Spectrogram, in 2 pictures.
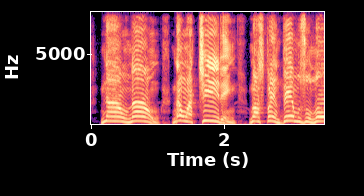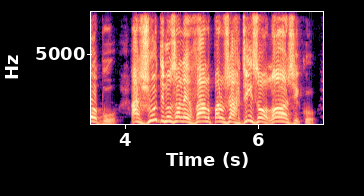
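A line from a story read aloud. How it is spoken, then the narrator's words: Shout. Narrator (Portuguese): Pedro gritou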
